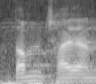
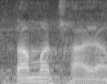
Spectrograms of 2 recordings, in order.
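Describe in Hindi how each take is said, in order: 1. m कटा हुआ है, उसके बाद कोई स्वर नहीं है। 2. m पूरा है, उसके बाद एक स्वर है। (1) "तम छाया नहीं" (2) "म पूरा"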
